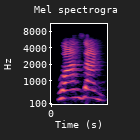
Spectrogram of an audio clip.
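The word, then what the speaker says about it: 玄奘: है नसंग ठीक है नसंग बेटा चाइनीज नाम है स्पेलिंग कुछ और प्रोनंसिएशन कुछ और ऐसा होगा ही है ना तो नसंग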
